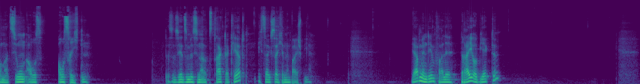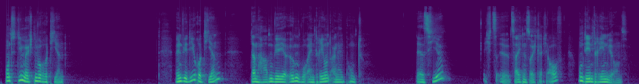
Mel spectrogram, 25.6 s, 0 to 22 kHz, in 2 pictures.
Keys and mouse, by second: 4.3 click, 6.6 shift+d, 7.5 click, 7.9 shift+d, 8.7 click, 11.8 shift+click, 14.5 r.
